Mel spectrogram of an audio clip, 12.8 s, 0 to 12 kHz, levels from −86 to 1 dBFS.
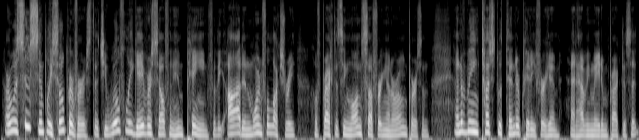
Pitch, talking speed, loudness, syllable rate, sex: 165 Hz, 200 wpm, -18 LUFS, 5.5 syllables/s, male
